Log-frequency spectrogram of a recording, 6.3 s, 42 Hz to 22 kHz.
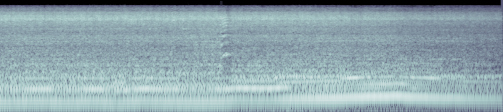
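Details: BMW E92 M3 after replacing front pulleys and accessory belts to fix a squealing pulley: idles and revs smoothly with an even tone and no squeal or chirp from belts; sounds healthy.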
